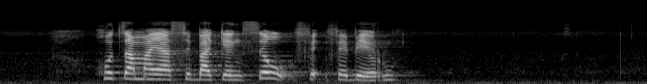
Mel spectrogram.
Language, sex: Southern Sotho, female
